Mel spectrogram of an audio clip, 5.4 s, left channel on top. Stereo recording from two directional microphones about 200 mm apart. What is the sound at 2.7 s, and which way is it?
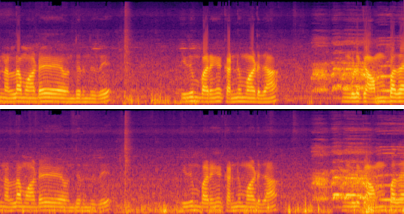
Speech, 15° left (ahead or behind).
